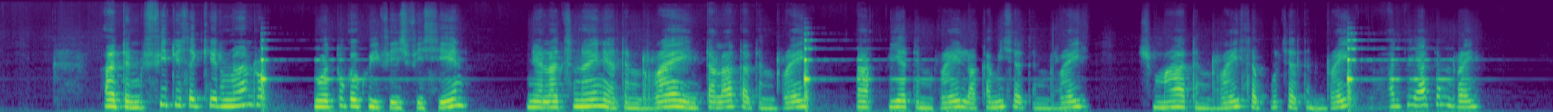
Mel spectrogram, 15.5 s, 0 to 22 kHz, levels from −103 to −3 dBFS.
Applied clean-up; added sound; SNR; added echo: neural mask model RNNoise.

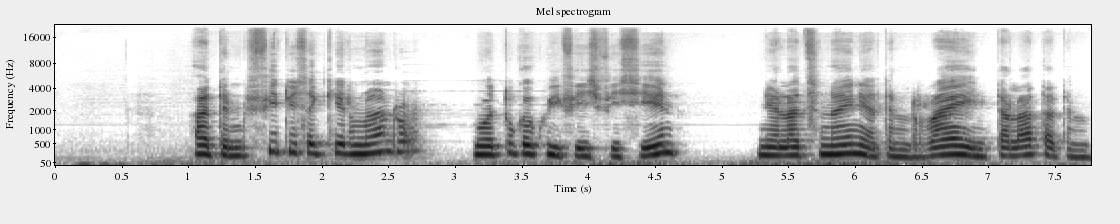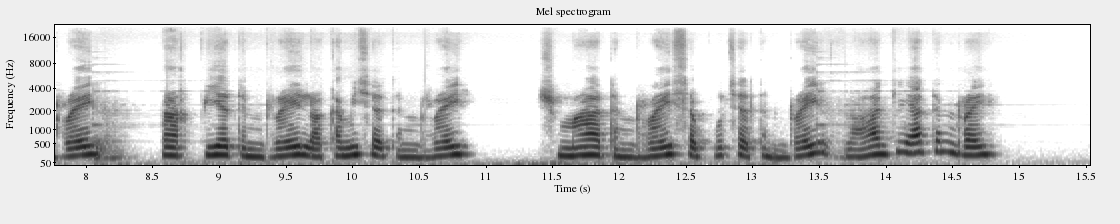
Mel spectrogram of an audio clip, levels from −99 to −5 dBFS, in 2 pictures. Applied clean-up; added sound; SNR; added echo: neural mask model DeepFilterNet 3.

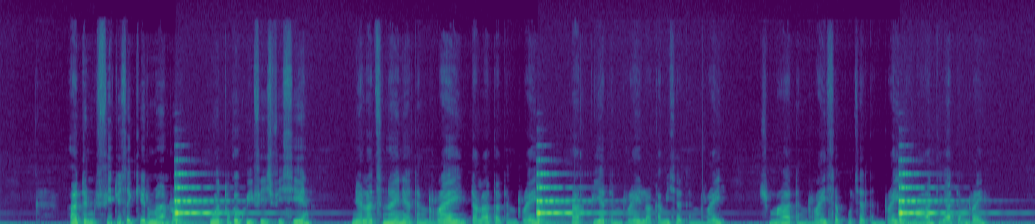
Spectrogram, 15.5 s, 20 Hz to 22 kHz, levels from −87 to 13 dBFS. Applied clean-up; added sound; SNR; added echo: none; Piano; -3 dB; none.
